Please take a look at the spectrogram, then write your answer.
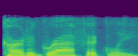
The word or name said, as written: cartographically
